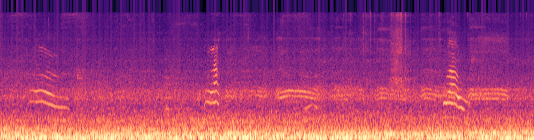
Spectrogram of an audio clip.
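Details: Talkative female tabby cat meowing on a hot day because she is thirsty and wants a drink; about six rising-falling, slightly wavering meows spaced irregularly across the stretch, over a steady low rumbling background noise.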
